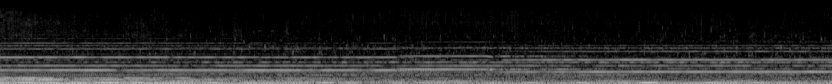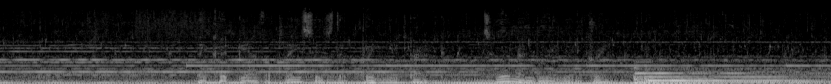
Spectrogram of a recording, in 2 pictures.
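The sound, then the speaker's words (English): Gentle, steady trickling water runs softly in the background beneath sustained musical tones, while a calm voice speaks slowly over it. “Hear the gentle flow of water as you sit nearby.”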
